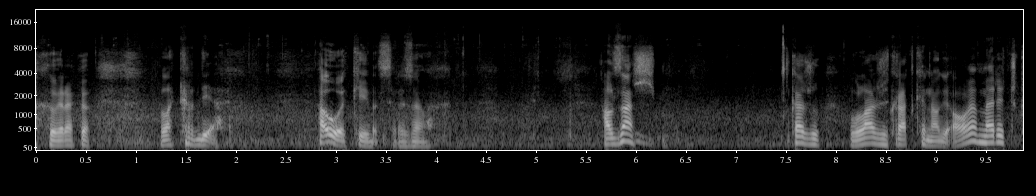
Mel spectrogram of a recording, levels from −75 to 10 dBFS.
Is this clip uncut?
no; 3 cuts; at 3.4 s, 7.5 s, 8.5 s

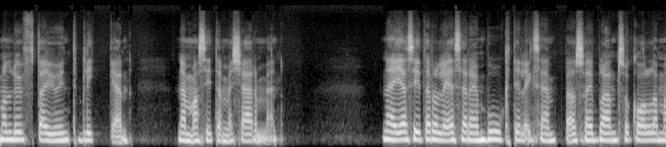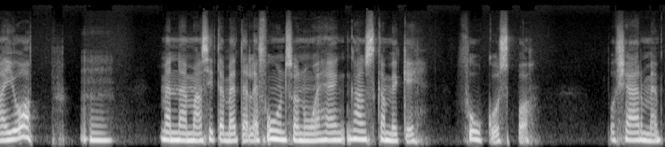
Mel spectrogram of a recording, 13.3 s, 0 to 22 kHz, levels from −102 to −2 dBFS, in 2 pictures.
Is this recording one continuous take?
yes; 0 cuts

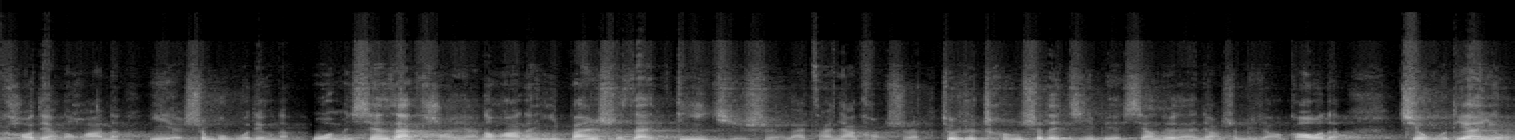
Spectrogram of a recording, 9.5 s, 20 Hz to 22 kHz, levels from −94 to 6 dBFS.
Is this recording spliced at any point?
yes; 2 cuts; at 1.9 s, 5.8 s

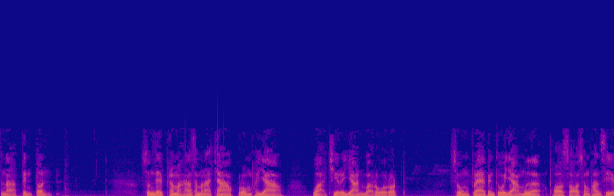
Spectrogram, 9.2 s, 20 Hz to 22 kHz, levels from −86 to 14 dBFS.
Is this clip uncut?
yes; 0 cuts

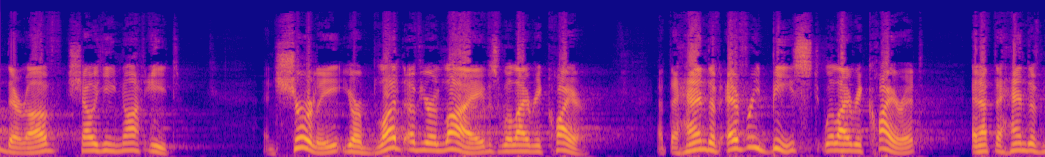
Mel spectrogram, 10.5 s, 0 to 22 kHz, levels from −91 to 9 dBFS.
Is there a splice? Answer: no; 0 cuts

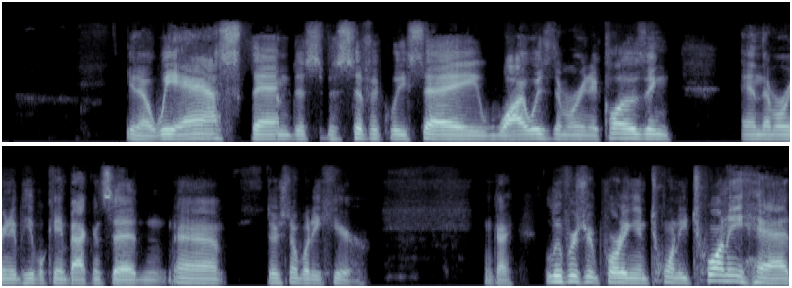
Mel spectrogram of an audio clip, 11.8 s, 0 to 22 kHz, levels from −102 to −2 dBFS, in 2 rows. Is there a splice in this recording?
no; 0 cuts

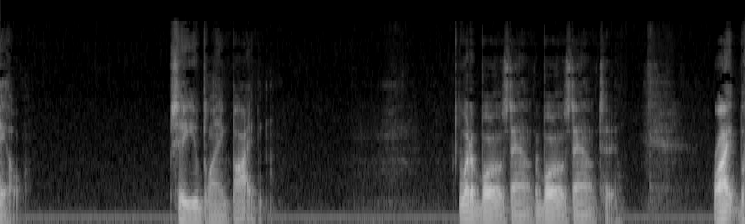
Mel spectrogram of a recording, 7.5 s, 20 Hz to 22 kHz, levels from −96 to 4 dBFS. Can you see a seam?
yes; 2 cuts; at 4.6 s, 5.4 s

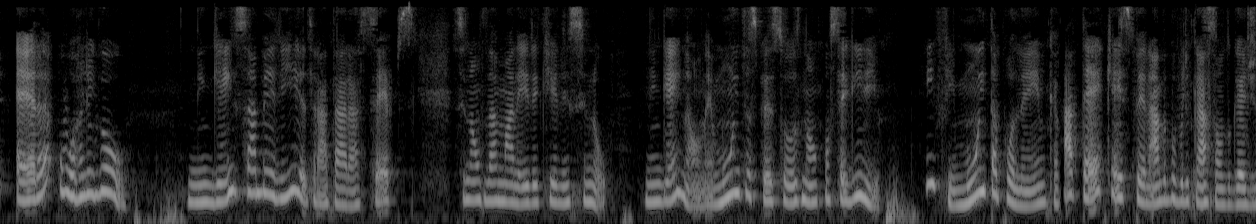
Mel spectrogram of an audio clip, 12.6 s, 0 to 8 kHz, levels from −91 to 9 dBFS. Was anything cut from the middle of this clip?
yes; 3 cuts; at 4.8 s, 9.2 s, 10.6 s

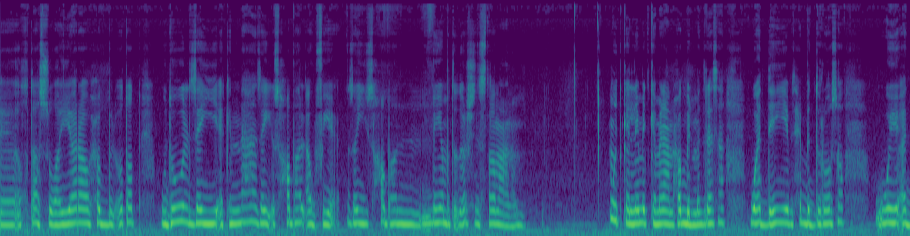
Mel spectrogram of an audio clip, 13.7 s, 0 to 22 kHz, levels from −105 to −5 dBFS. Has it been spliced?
no; 0 cuts

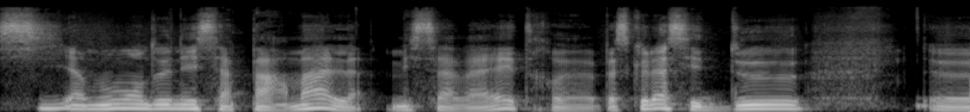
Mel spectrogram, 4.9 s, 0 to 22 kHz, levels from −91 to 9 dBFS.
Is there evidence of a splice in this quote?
no; 0 cuts

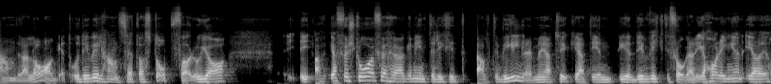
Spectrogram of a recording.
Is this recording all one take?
no; 2 cuts; at 3.3 s, 5.2 s

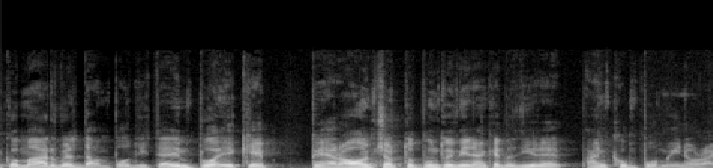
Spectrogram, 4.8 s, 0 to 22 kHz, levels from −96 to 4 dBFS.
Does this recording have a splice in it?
no; 0 cuts

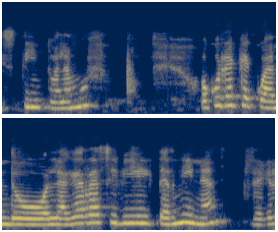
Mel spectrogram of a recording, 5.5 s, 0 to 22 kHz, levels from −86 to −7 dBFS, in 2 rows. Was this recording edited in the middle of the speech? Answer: no; 0 cuts

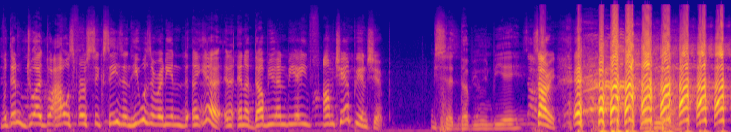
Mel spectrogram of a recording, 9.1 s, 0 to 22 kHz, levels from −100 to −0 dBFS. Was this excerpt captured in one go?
yes; 0 cuts

